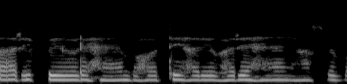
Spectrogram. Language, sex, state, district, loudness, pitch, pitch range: Hindi, female, Bihar, Jamui, -30 LUFS, 200 Hz, 195-210 Hz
